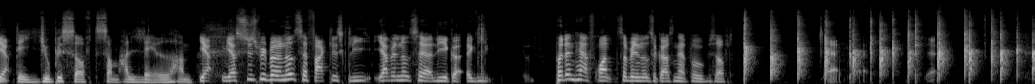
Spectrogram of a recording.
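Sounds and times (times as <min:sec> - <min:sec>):
speech: 0:00.0 - 0:05.0, 0:05.6 - 0:07.6, 0:08.3 - 0:09.5
person clapping: 0:07.4 - 0:10.3.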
